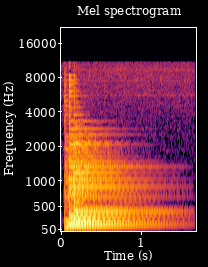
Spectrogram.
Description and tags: Yamaha F160e Acoustic Electric run through a PO XT Live. Random chord strum. Clean channel/ Bypass Effects.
